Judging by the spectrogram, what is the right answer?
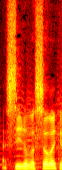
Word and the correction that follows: acetylsalicylic: is that how you say it? I think that's... – Yeah, that sounds great. – Acetylsalicylic. Sorry. Acetylsalicylic acid.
